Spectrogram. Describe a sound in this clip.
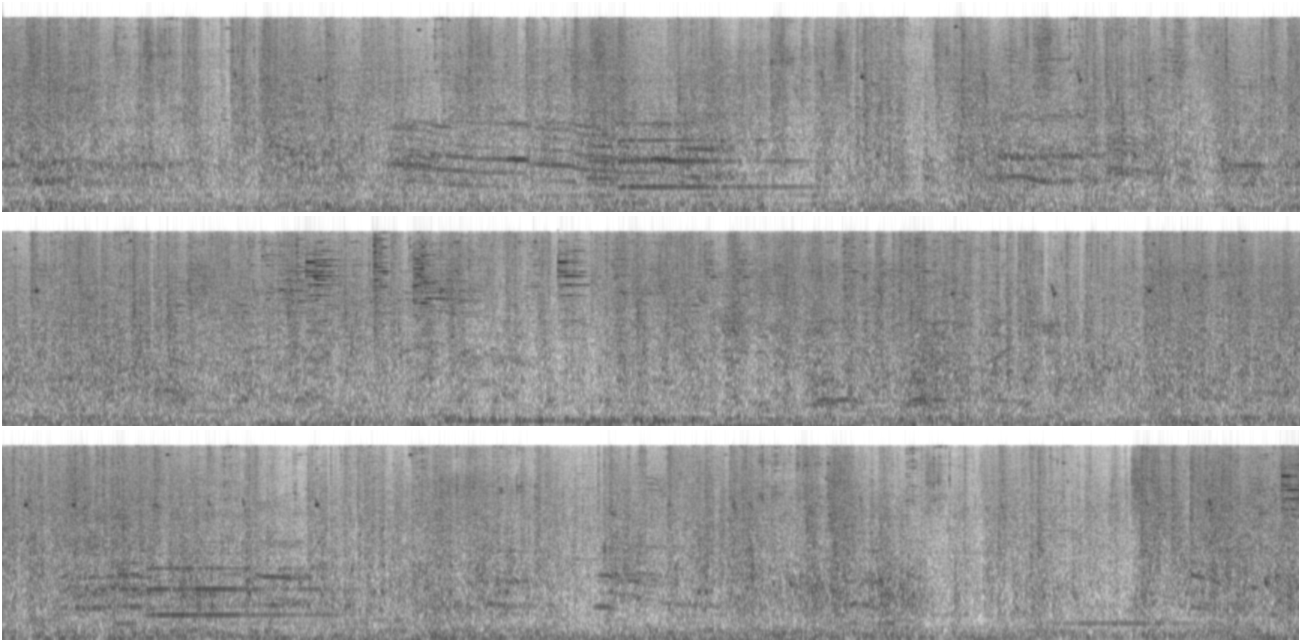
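Heavy stones thud as catapults hurl them.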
